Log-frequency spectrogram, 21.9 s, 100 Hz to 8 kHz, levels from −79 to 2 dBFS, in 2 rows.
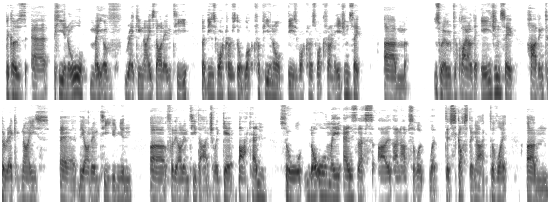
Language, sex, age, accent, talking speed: English, male, 20-39, British, 165 wpm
